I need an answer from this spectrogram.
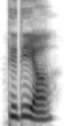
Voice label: "Deudieo", Hangeul sounds; DigitalSoju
